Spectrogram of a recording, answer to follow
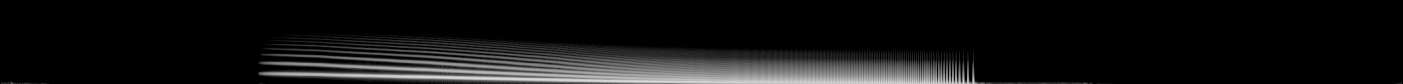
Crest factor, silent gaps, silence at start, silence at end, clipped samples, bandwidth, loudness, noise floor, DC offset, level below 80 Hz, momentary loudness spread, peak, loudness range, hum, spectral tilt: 12 dB; none; 2.65 s; 4.25 s; under 0.1%; 3.5 kHz; -14 LUFS; under -90 dBFS; under 0.1%; -26 dBFS; 10 LU; -4 dBFS; 14 LU; none; -15 dB/octave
